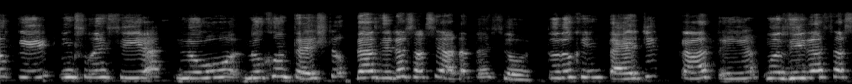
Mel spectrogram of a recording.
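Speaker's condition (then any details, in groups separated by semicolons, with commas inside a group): Cerebral palsy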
